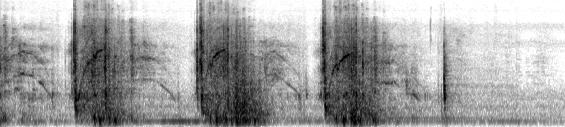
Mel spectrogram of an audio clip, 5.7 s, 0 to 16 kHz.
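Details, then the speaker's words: Ryobi 3000 PSI gas pressure washer, sat without maintenance, fuel on and choked: three slow rasping recoil pulls with no pop or catch; cranks but won't start, suspected lack of fuel or spark. "Unfortunately, we're not getting a burp out of it. So one, it's either not getting fuel, or two, it's not getting spark."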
